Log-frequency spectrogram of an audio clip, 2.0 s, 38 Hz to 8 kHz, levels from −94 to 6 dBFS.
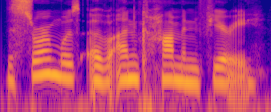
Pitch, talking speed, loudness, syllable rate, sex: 180 Hz, 175 wpm, -19 LUFS, 4.8 syllables/s, female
